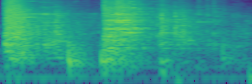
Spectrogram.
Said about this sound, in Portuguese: Todos os três de nós caímos no chão de concreto, derrubando uma cavalgada de outros itens armazenados vagamente em um estrondo retumbante.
